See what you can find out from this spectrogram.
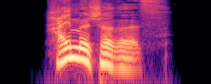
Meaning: strong/mixed nominative/accusative neuter singular comparative degree of heimisch
- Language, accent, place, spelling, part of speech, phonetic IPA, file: German, Germany, Berlin, heimischeres, adjective, [ˈhaɪ̯mɪʃəʁəs], De-heimischeres.ogg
